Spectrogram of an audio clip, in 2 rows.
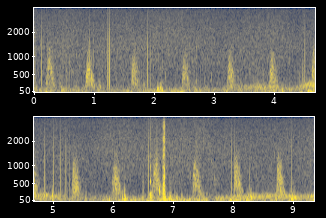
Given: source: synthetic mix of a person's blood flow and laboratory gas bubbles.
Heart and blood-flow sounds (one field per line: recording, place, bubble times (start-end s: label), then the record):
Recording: Doppler ultrasound of blood flow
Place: subclavian vein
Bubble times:
6.59-6.67 s: bubbles
6.75-6.88 s: bubbles
From the record:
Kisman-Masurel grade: 111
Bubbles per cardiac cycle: 1 to 2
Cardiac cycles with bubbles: 1 to 10%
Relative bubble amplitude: barely perceptible (0.100 to 0.250)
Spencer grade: 1 (occasional bubble signal discernible with the cardiac motion signal, with majority of cardiac periods free of bubbles)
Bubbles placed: anywhere in the cardiac cycle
